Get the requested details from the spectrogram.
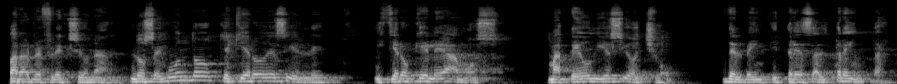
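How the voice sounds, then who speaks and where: A male pastor delivers a sermon in a high voice that leaps up and down as he questions his listeners. He speaks slowly and deliberately. The sound rings with the long reverb of a church hall. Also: a little mellow, a little hiss or hum. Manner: rhetorical questions to the congregation, wide swings in pitch.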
